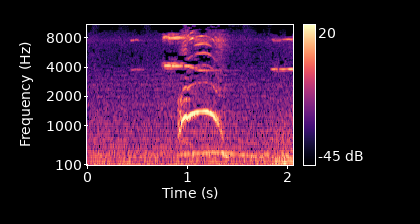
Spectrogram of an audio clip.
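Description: A child's single high-pitched squeal, rising and then falling in pitch, about a second in.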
